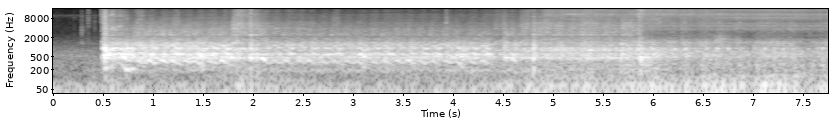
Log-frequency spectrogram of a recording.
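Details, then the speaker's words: 1973 Pontiac LeMans, first start since 1989 (30+ years) once spark and fuel were restored: catches at once and settles into a rough but continuous idle. "I'm surprised it even idled."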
